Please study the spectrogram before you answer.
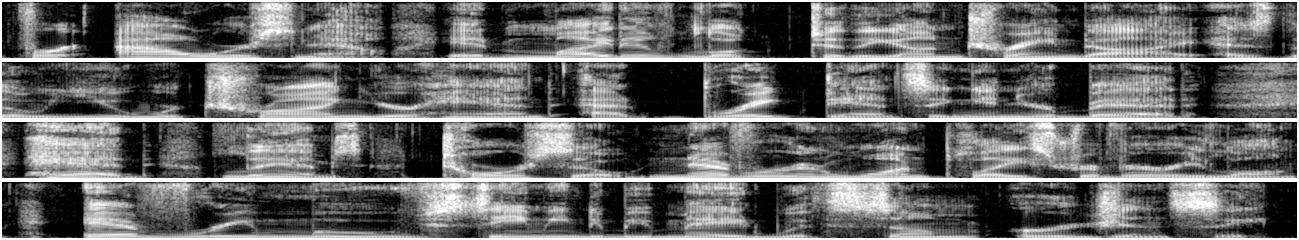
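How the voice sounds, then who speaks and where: Male audiobook narrator, wry and comically exasperated storyteller, middling pitch, very dry close sound. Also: expressive, normal speed, hardly any pauses, a little mellow, no echo. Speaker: author and podcast host narrating.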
